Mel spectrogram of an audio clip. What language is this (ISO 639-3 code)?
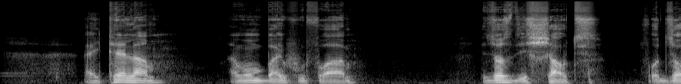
pcm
